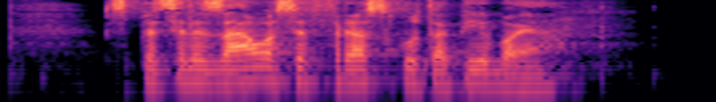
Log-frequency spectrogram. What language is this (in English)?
Lithuanian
